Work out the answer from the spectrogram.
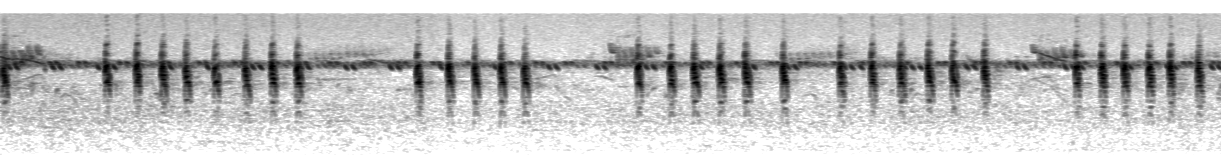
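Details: Shining sunbird calling in its natural desert habitat of dry scrub: repeated runs of six to eight hard, dry chips fired in quick succession, each run separated by short pauses, with a constant high whine droning underneath.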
